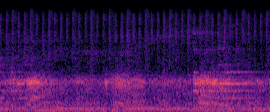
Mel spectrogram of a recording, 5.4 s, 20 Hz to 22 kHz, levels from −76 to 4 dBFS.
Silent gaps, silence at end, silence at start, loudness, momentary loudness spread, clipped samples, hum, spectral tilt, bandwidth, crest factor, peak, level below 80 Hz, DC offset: none; 0 s; 0 s; -31 LUFS; 8 LU; under 0.1%; none; -4.5 dB/octave; 16 kHz; 16 dB; -16 dBFS; -48 dBFS; under 0.1%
